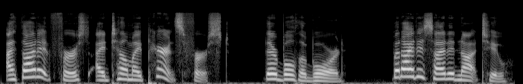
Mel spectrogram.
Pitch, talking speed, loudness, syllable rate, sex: 220 Hz, 170 wpm, -17 LUFS, 5.2 syllables/s, female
